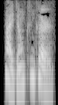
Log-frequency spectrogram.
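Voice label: dont concur, female scientist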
